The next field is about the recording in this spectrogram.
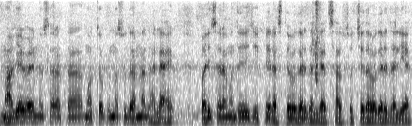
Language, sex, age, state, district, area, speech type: Marathi, male, 18-30, Maharashtra, Akola, rural, spontaneous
